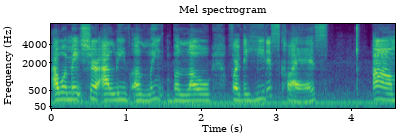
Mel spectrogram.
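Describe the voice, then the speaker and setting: A woman talks in an animated tone against noticeable background noise. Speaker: nurse and career coach. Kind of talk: casual vlog with sales pitch. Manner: fast.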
